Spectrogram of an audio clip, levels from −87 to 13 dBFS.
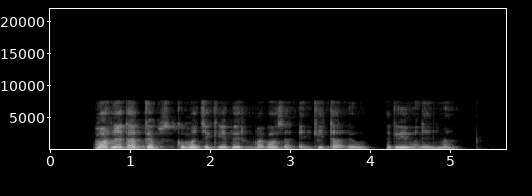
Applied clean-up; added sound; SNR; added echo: neural mask model DeepFilterNet 3.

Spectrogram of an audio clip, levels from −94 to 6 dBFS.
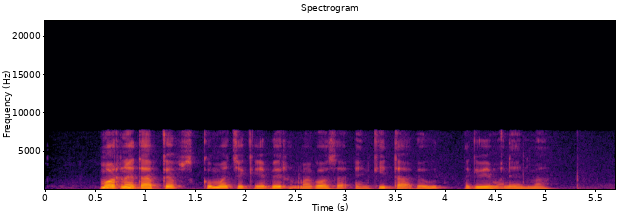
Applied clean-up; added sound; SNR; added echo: none; none; none; none.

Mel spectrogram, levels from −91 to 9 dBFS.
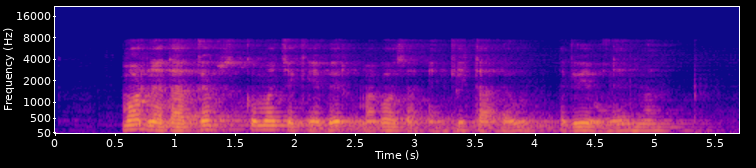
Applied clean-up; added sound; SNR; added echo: neural separator model SepFormer DNS4.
